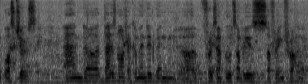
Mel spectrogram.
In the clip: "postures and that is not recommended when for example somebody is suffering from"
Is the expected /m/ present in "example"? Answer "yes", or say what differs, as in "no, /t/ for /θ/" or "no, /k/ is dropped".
yes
